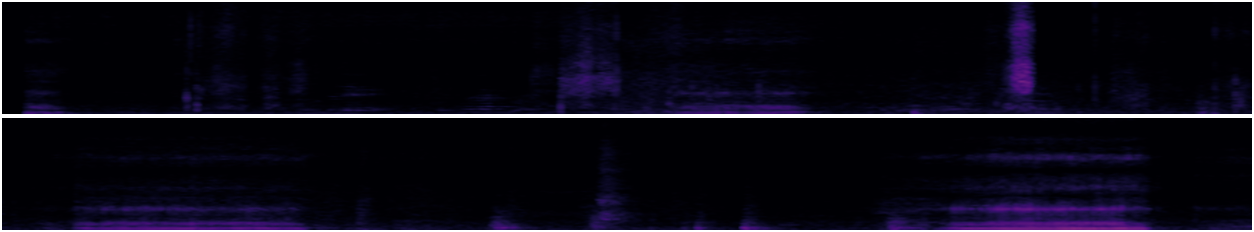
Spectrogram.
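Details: A man snoring after Christmas dinner and whiskey makes irregular harsh, buzzing breath sounds between quieter stretches of breathing; snoring during sleep.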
